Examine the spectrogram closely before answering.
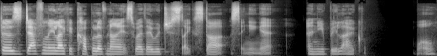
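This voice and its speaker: A woman speaks with an Australian accent in a medium pitch and flat, monotone intonation. The recording is very clean, with a silent background. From Australia (Adelaide), born in England until about age ten. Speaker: singer-songwriter. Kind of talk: casual interview.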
